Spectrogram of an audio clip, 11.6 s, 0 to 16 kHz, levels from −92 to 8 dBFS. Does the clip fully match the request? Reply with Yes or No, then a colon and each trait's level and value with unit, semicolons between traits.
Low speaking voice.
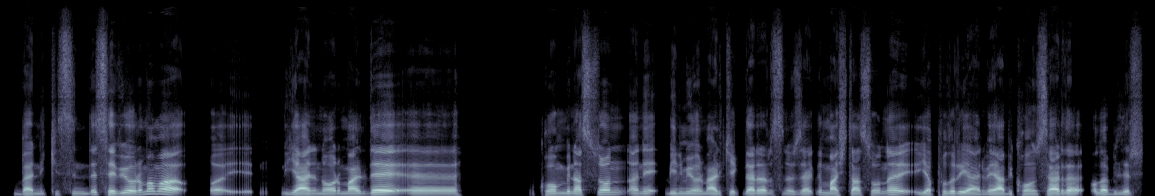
Yes: low, 120 Hz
